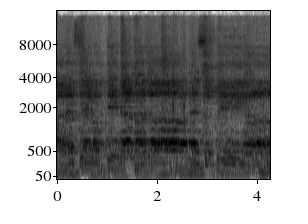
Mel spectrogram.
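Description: Live folk band playing: several voices singing together over strummed acoustic guitars and drums, through a loud stage sound system.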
